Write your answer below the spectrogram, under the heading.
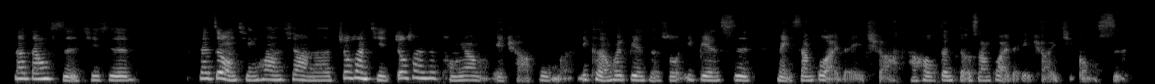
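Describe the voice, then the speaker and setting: Her voice somewhat breathy, a woman speaks at a moderate pace with lively intonation. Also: medium pitch for a woman. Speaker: HR professional working in Japan. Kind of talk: interview. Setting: live stream.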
